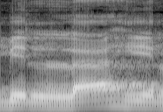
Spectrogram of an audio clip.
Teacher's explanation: lafadz Allahnya ini tarqiq atau tipis karena sebelumnya ada kasrah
